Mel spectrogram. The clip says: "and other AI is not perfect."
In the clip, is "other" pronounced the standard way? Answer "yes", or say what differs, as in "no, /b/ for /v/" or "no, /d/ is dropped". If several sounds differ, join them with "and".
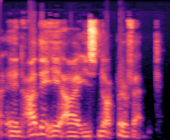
no, /ð/ is dropped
